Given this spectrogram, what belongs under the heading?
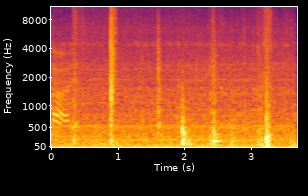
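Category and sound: vehicle, inside a moving bus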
